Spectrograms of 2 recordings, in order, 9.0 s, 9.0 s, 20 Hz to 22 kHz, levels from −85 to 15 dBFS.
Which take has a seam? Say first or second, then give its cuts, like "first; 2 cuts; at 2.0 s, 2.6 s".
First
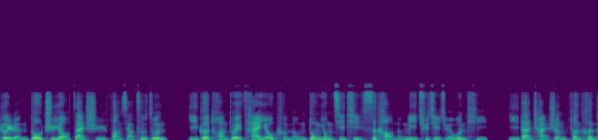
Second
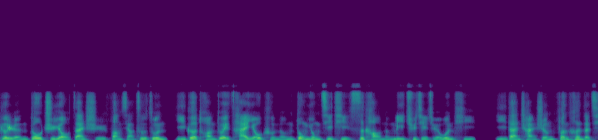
second; 1 cut; at 2.5 s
